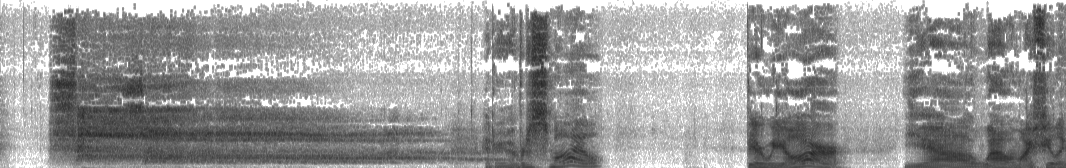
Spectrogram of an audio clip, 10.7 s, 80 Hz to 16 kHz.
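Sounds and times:
deep breath drawn in during a guided meditation: 0.5 - 5.0
speech: 4.8 - 6.1, 7.5 - 10.6.

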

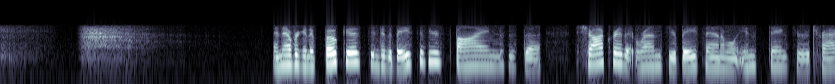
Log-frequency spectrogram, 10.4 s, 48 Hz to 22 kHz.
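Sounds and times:
deep breathing: 1.0 - 2.4
speech: 3.4 - 10.4.

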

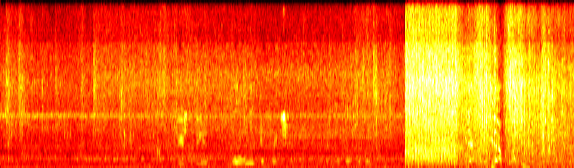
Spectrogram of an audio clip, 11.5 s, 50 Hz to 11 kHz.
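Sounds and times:
speech: 3.6 - 6.0, 6.9 - 7.8, 9.4 - 10.6
automatic weapon gunfire at police patrol vehicles: 8.1 - 10.4.

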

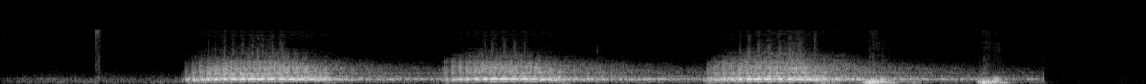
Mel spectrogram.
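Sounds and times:
raven calls slowed down: 1.8 - 10.4
short low thumps: 1.8 - 10.4.

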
